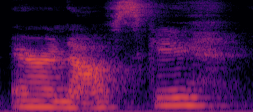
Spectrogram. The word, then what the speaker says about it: Aronofsky: Aronofsky.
